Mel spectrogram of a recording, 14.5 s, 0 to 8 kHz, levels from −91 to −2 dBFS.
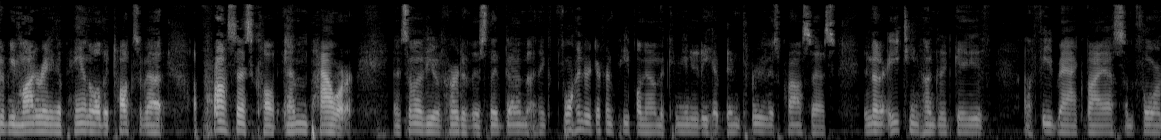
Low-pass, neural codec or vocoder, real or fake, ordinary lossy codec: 7.2 kHz; codec, 44.1 kHz, 3.4 kbps, Pupu-Codec; fake; MP3, 32 kbps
